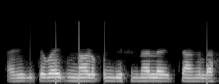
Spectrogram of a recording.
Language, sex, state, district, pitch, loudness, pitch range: Marathi, male, Maharashtra, Nagpur, 155 Hz, -16 LUFS, 150-160 Hz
